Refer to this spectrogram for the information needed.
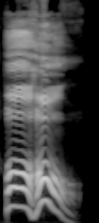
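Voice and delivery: loud high shout to scare birds. A narrator's reading. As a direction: yell it out to startle the cranes. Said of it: "gridò".

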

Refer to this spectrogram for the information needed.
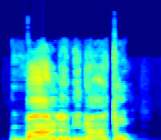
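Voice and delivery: high, loud, slow scoff; scoffing kid. Acted. Carruba mocking the mine fear, high, loud and slow. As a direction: brush off the warning with scorn.

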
